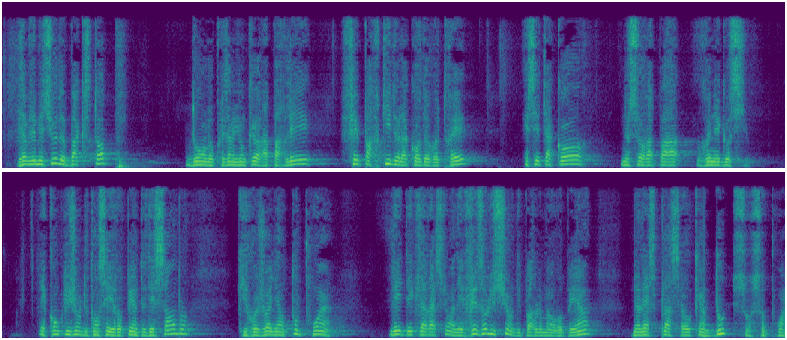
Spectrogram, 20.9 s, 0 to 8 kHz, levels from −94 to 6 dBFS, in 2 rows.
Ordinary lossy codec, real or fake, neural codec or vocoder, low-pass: MP3, 64 kbps; fake; codec, 16 kHz in and 24 kHz out, 1 kbps, XY-Tokenizer; 7.2 kHz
